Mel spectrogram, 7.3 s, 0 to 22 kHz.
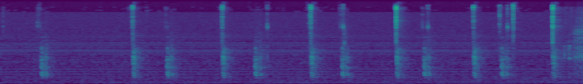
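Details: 2007-2011 Honda CR-V with no cold air, A/C relay circuit jumpered to the battery during diagnosis; sharp uneven single clicks about once a second in a quiet bay, the clutch coil snapping but the clutch not engaging.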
